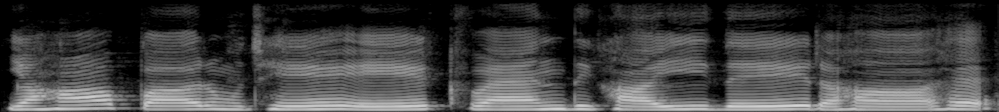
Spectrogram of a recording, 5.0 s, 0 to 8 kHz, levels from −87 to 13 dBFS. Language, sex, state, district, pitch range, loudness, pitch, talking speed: Hindi, female, Madhya Pradesh, Katni, 220-240 Hz, -12 LUFS, 230 Hz, 110 wpm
